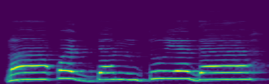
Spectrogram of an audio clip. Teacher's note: ത കൽക്കലയുടെ ലെറ്ററില്ലാത്തത് കൊണ്ട് ഹാഫ് സുക്കൂന് കൊടുക്കുക. താക്ക് സുക്കൂനാവുമ്പോൾ കുറച്ച് എയർ പാസ് ചെയ്യണ സൗണ്ട് കൊടുക്കണം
